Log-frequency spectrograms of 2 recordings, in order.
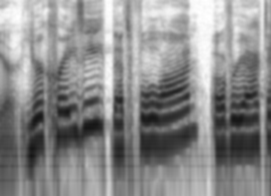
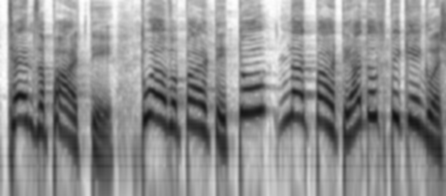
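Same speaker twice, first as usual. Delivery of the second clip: put-on Italian accent; 10 semitones higher than usual. Restaurant host brushing off a party of two, in a light Italian accent. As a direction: play the funny old Italian host with a hint of Italian accent. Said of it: "He's a funny old Italian guy".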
